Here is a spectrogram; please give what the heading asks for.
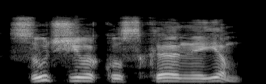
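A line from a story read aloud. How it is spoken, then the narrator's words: Loud and clear. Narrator (Russian): Бакенбард отказался, сказав громко и отчетливо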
